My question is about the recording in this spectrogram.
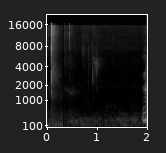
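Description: One light click near the start from handling a plastic drink sachet and scissors, then quiet room tone.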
